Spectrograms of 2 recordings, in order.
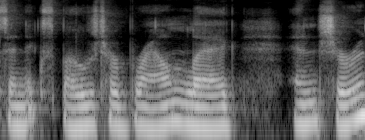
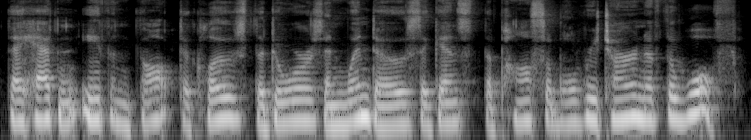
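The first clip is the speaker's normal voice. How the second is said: ordinary delivery, nothing marked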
